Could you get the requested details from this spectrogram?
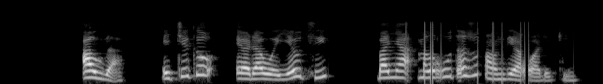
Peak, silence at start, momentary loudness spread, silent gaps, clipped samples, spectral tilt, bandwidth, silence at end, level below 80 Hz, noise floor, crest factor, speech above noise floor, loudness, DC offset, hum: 0 dBFS; 0.85 s; 16 LU; 1.28-1.61 s, 2.21-2.35 s, 3.37-3.76 s; under 0.1%; -5.5 dB/octave; 7.6 kHz; 0.25 s; -62 dBFS; under -90 dBFS; 18 dB; over 73 dB; -17 LUFS; under 0.1%; none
